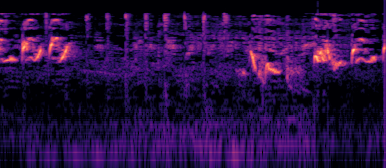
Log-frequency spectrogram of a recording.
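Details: White-rumped shama of the Medan type, singing in the cililin style with besetan phrases; loud buzzy and whistled bursts near the start and again near the end, a quieter gap between them.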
